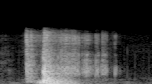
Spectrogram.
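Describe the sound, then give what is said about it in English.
A door swings shut with a solid thump, followed by a couple of softer rattling clicks as it settles into the latch. No one speaks. “I'll close the door”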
